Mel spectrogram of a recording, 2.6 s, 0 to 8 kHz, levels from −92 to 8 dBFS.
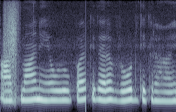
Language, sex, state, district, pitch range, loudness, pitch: Hindi, female, Bihar, Darbhanga, 215-230 Hz, -15 LUFS, 225 Hz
